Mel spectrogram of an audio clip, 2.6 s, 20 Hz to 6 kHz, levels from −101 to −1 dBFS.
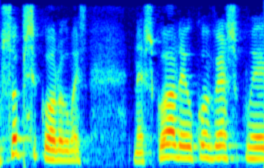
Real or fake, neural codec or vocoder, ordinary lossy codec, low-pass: real; none; none; 5.4 kHz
